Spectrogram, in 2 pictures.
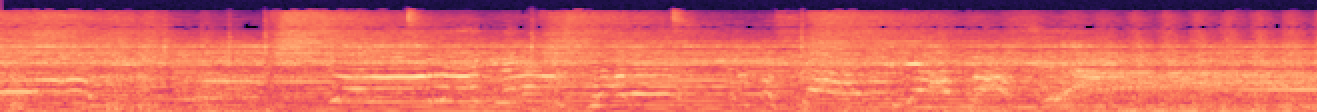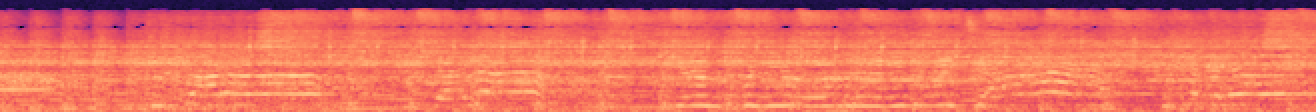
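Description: Live punk rock band playing loud: electric guitars, bass and drums, with the singer yelling the vocals into a microphone.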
